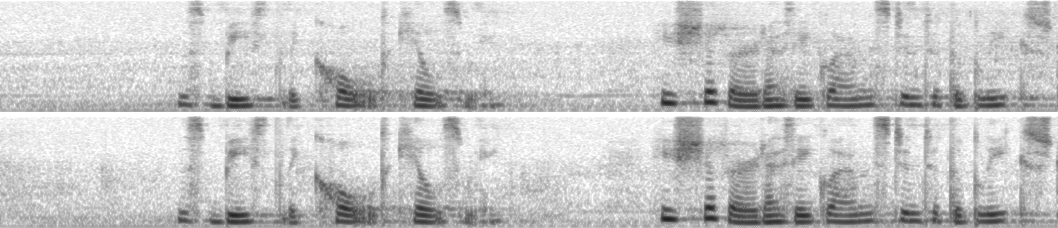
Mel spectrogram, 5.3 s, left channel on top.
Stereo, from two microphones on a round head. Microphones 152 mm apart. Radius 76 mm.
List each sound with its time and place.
0.9 s a woman speaking: 50° right (ahead or behind), 0.6 m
